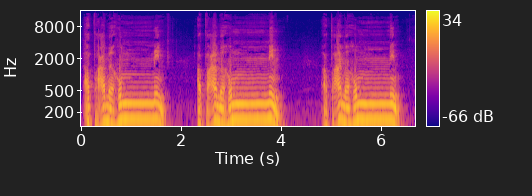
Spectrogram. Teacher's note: So merging the still Meem, the first Meem Sakinah, into the second Meem, producing a shadda and ghunnah reflected by the color green. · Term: idgham with ghunnah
